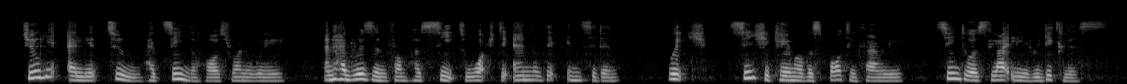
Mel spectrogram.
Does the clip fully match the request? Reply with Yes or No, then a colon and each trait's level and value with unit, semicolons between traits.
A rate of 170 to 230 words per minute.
Yes: average, 185 wpm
